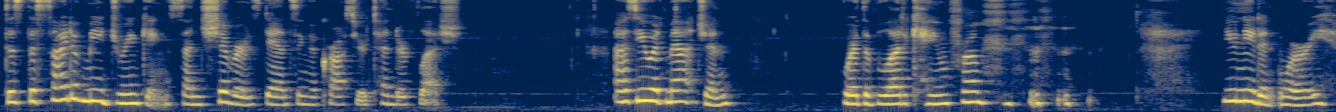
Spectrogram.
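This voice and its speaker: A woman's voice: fairly high pitch, slow pace, pauses often. A woman playing a seductive, sadistic vampire noblewoman in an ASMR roleplay, speaking formally and teasingly, savoring each phrase. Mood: menacing, amused.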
